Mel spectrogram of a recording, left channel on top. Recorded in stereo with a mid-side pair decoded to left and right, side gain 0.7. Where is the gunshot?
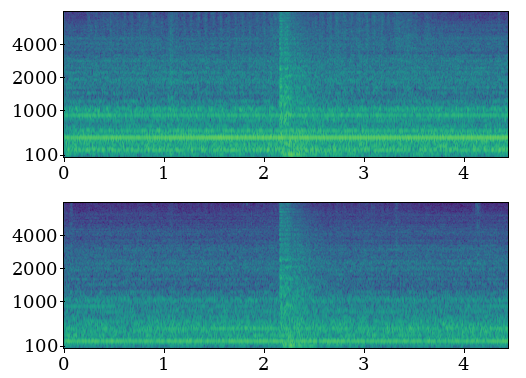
30° left, 1.6 m.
